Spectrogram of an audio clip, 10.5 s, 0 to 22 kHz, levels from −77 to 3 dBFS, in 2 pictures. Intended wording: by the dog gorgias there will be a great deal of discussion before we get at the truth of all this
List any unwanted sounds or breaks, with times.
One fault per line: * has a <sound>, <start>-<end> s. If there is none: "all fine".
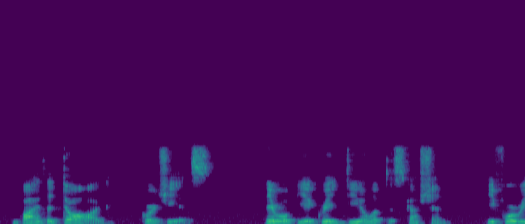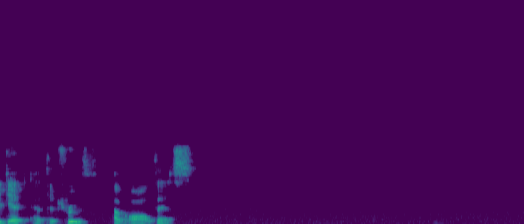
all fine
